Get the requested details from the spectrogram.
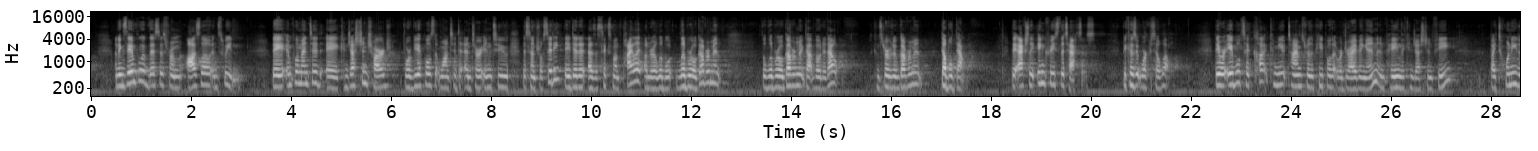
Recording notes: The best of live interviews from GreenBiz events.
